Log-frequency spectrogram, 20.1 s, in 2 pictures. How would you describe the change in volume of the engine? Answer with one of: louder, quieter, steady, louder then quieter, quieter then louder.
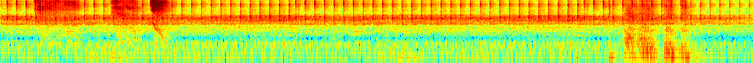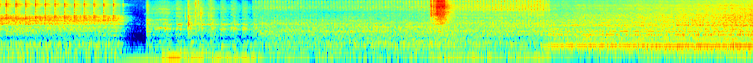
quieter then louder.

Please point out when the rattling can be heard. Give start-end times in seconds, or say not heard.
12.2-12.9.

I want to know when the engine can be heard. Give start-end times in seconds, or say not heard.
0.0-20.0.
